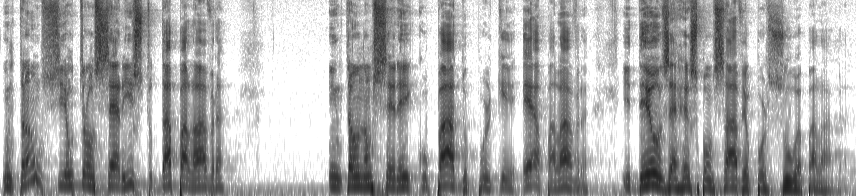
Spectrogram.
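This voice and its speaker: A Brazilian pastor with a São Paulo interior accent delivers a church sermon at an unhurried, deliberate pace. His voice sits a little high for a man. He swings between ringing declarations and hushed asides. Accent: Brazilian Portuguese, São Paulo interior. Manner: preaching with swings between loud proclamation and quiet asides.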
